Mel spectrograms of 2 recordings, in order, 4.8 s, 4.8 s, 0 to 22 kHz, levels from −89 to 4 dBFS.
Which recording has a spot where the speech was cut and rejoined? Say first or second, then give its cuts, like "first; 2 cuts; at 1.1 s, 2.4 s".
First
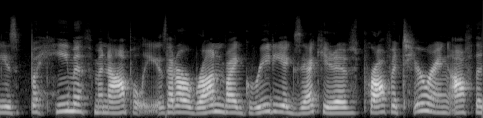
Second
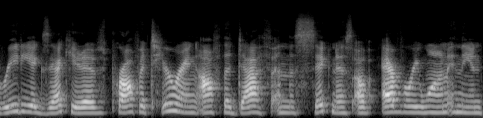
first; 1 cut; at 1.6 s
